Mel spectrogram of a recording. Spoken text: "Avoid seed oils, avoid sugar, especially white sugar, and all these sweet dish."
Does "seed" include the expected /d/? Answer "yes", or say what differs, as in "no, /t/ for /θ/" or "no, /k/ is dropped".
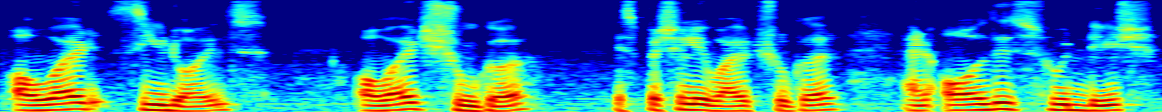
yes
